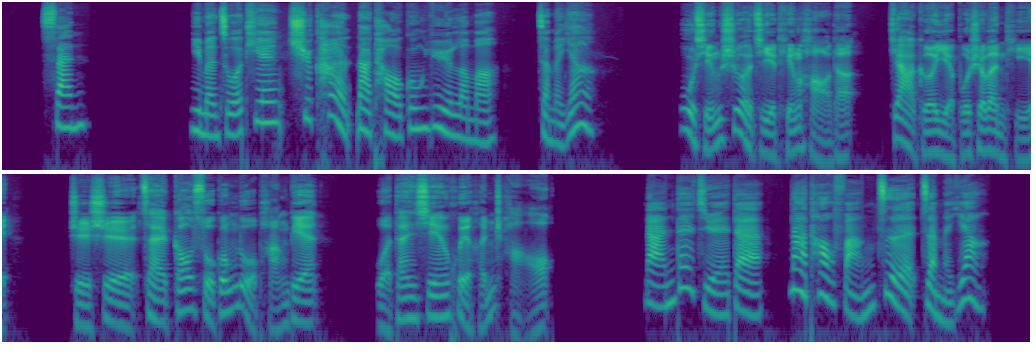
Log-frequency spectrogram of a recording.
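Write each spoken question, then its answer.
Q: 男的觉得那套房子怎么样?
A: 在高速公路旁边,可能很吵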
